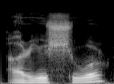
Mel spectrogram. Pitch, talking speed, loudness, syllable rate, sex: 100 Hz, 160 wpm, -13 LUFS, 4.0 syllables/s, male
